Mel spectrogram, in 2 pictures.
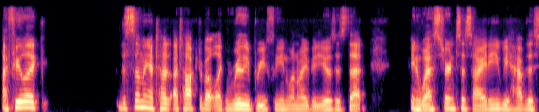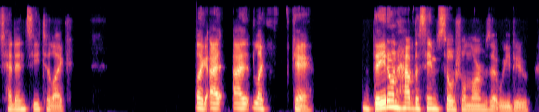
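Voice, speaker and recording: A man's voice: medium pitch, a little fast, dry recording. A young man from Canada, a podcast guest chatting in a laid-back, slangy way. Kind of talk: casual conversation. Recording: dry, close sound.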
